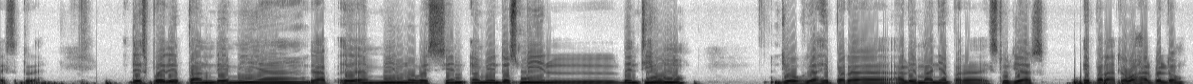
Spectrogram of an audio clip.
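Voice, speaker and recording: Interview guest, 40s man from Haiti, Dominican accent, dark smooth voice, dry close sound. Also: medium pitch, no room sound. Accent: Dominican Spanish. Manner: halting, many fillers and restarts. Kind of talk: casual conversational interview.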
